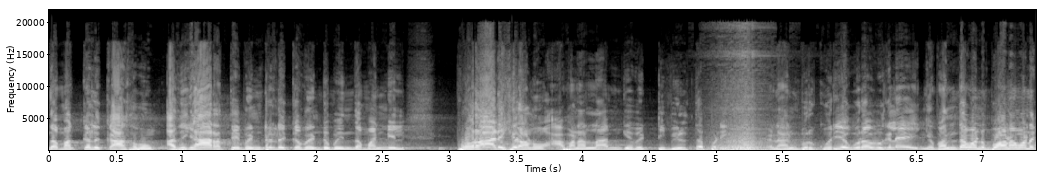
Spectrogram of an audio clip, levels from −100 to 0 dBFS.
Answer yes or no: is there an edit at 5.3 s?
yes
